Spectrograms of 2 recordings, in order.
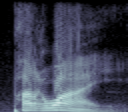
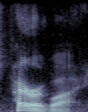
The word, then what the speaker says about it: Paraguay: as they take on Parawai. As I understand that is how they say it in Spanish. You may know it as Paraguay Ball on the far side.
